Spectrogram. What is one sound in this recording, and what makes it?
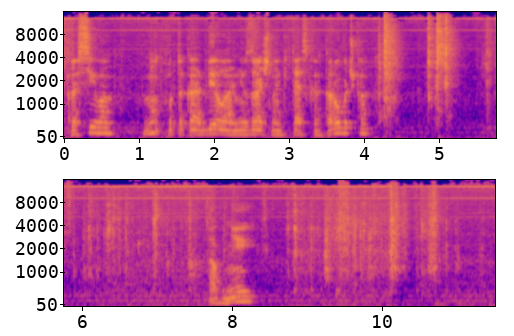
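A small cardboard box is opened and closed with soft scrapes.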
